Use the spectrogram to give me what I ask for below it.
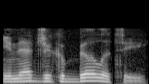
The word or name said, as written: ineducability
